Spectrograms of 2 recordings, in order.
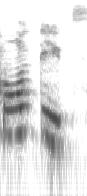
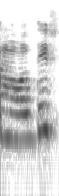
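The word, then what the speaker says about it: Maldives: ছোটবেলায় এটার প্রোনাউন্সিয়েশন দেখতাম যে everyone is প্রোনাউন্সিয়েটিং ইট অ্যাজ মালদ্বীপস, বাট এখন দেখি everyone is saying মলদ্বীপস। I don't know why the pronunciation changed. I guess আমরা একটা ইন্ডিয়ান ভার্সন উচ্চারণ করতাম মালদ্বীপ, বাট এটার কারেক্ট প্রোনাউন্সিয়েশন মেবি মলদ্বীপসই হবে।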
